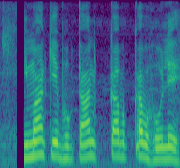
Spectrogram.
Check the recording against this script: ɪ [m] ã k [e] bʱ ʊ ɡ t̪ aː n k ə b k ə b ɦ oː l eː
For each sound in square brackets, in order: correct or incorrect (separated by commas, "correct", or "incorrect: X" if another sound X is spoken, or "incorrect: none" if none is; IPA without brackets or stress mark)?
correct, correct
